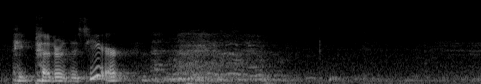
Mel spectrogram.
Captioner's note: laughter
